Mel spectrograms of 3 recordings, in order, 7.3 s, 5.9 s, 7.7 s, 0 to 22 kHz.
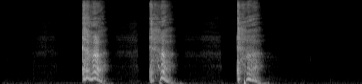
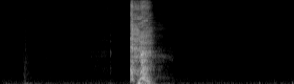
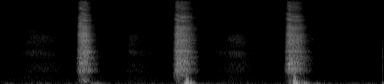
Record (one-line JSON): {"three_cough_length": "7.3 s", "three_cough_amplitude": 17394, "three_cough_signal_mean_std_ratio": 0.32, "cough_length": "5.9 s", "cough_amplitude": 21035, "cough_signal_mean_std_ratio": 0.2, "exhalation_length": "7.7 s", "exhalation_amplitude": 4093, "exhalation_signal_mean_std_ratio": 0.3, "survey_phase": "beta (2021-08-13 to 2022-03-07)", "age": "45-64", "gender": "Male", "wearing_mask": "No", "symptom_none": true, "smoker_status": "Never smoked", "respiratory_condition_asthma": false, "respiratory_condition_other": false, "recruitment_source": "REACT", "submission_delay": "5 days", "covid_test_result": "Negative", "covid_test_method": "RT-qPCR", "influenza_a_test_result": "Negative", "influenza_b_test_result": "Negative"}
